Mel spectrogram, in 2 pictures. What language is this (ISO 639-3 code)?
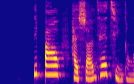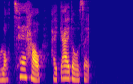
yue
